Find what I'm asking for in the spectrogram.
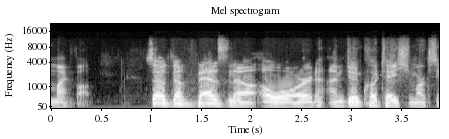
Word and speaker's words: Vezina: Am I even pronouncing that right? – Vezina. – Well, listen. Here's the thing. Don't put an I in there. If it's Vezina, get the I out of there.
